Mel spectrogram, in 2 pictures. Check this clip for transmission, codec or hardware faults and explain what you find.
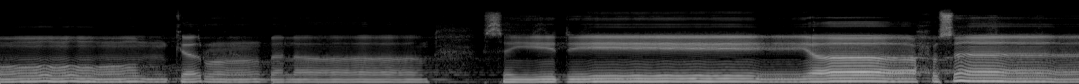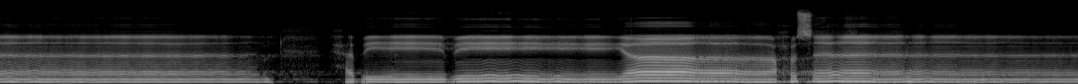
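One fault shows up, a channel delay with comb filtering from 16.46 to 17.46 s. One channel runs late by about two hundredths of a millisecond, which points to a single-sample offset. When the two channels are summed to mono, the first cancellation falls up around 20 kHz, so the top end rolls off gently and that second sounds slightly dull rather than hollow. Unlike a low-pass cut, the loss is a smooth tilt with no sharp edge.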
